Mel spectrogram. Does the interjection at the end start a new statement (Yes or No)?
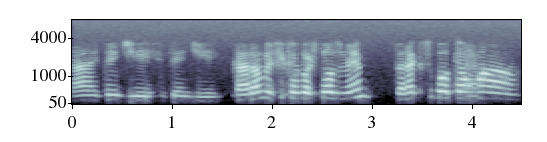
No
